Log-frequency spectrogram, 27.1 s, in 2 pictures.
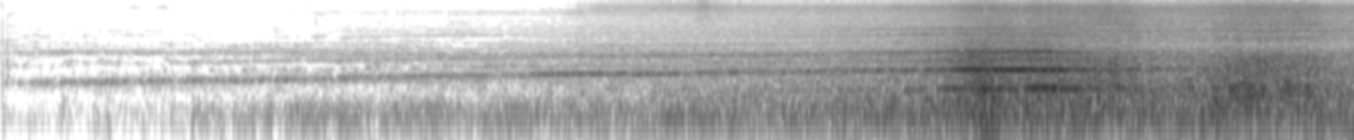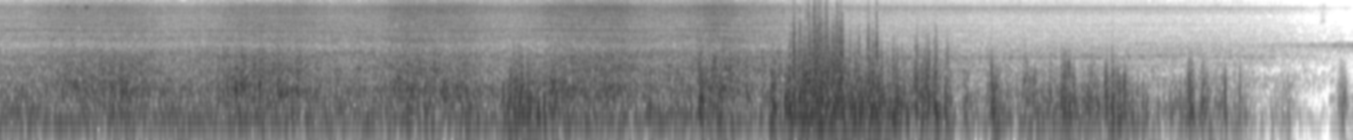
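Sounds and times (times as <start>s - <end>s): electric locomotive whine: 0.0s - 27.0s
train wheels clattering over rails: 10.7s - 21.8s.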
